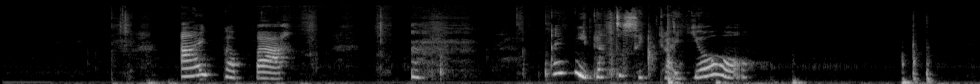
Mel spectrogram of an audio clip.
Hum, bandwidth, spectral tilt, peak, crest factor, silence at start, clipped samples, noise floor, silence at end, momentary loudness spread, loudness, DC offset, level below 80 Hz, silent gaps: none; 17 kHz; -3.5 dB/octave; -6 dBFS; 22 dB; 1.1 s; under 0.1%; -57 dBFS; 0.3 s; 22 LU; -24 LUFS; under 0.1%; -44 dBFS; none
